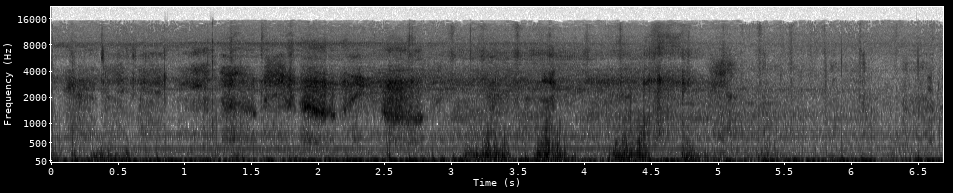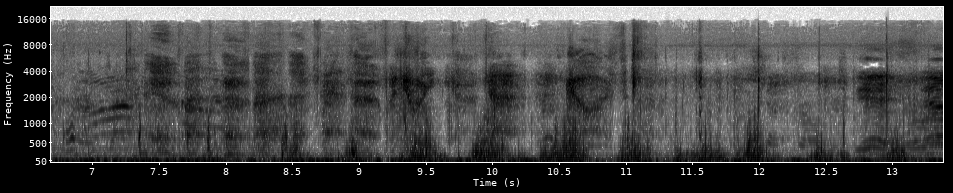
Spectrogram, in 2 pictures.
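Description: A young boy pants as he runs.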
